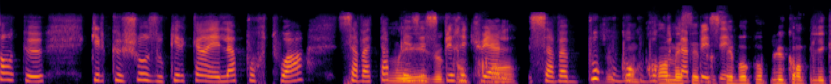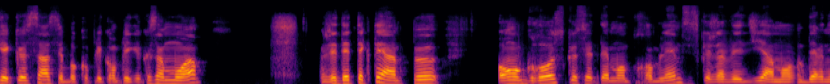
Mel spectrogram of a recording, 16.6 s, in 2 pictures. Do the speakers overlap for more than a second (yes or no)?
yes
